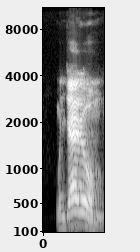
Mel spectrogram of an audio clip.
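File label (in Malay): "menjarum", Malay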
